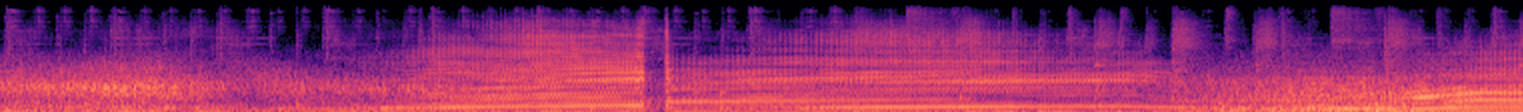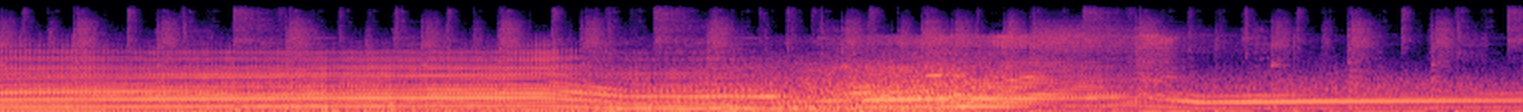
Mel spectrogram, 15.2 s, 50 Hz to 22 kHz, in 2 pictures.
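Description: A 2016 Chevrolet Camaro with a 335-horsepower V6 and conventional automatic transmission is driven hard with traction control working. The engine drones loudly and climbs in pitch, with a few dips where the gearbox shifts.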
